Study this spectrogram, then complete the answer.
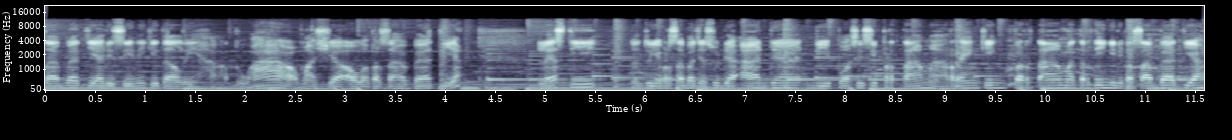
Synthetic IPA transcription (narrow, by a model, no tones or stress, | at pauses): saɦabat̪jahdisinikit̪aliha̰t̪wawmaʃaəlːɑhpərsaɦabat̪ja | lɛst̪it̪ənt̪uɲapərsaɦabat̪jasudaɦʔadadiposisipərt̪amarɛŋkɪŋpərt̪amat̪ərt̪iŋɡidipərsaɦabat̪ja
